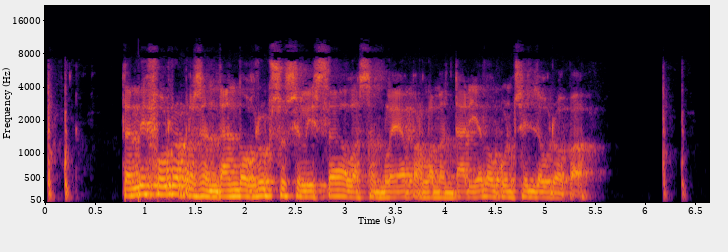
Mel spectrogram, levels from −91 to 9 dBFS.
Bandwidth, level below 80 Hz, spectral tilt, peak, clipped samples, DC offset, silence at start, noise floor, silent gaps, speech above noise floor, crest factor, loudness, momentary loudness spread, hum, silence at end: 9.6 kHz; -44 dBFS; -6 dB/octave; -2 dBFS; under 0.1%; under 0.1%; 0.05 s; -86 dBFS; none; 73 dB; 12 dB; -14 LUFS; 12 LU; none; 0.25 s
